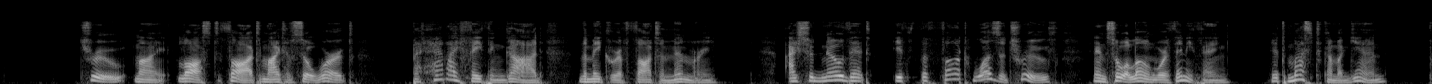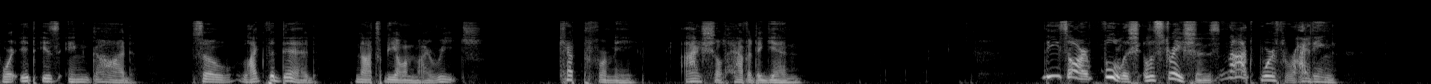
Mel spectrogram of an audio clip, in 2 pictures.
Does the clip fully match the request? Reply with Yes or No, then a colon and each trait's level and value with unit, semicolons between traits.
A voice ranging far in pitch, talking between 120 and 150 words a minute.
Yes: wide, 8.2 semitones; average, 140 wpm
